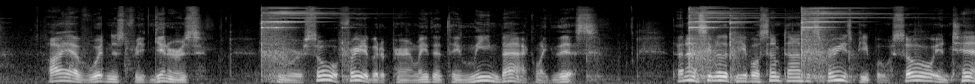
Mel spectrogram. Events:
[0.00, 9.75] mechanisms
[0.44, 2.10] male speech
[2.23, 2.30] tick
[2.33, 2.57] breathing
[2.60, 3.42] hammer
[2.75, 6.09] male speech
[6.28, 6.36] tick
[6.36, 6.65] breathing
[6.73, 9.75] male speech
[6.88, 7.79] hammer
[7.27, 7.33] tick
[7.98, 8.01] tick
[8.01, 8.77] hammer
[8.44, 8.51] tick

